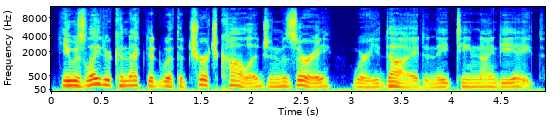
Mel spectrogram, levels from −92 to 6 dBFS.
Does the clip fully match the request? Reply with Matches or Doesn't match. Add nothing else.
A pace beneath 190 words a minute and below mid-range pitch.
Doesn't match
